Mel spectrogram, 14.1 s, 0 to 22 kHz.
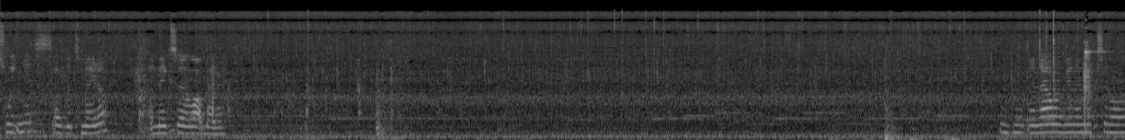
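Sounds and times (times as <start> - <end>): tomatoes sizzling in frying pan: 0.0 - 14.0.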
